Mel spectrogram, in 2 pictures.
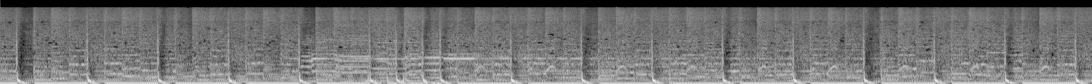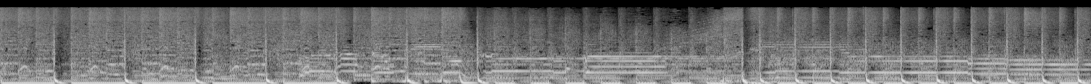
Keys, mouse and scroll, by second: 4.5 click, 5.5 scroll up 1, 7.7 click, 14.2 s, 15.5 click, 19.2 click.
